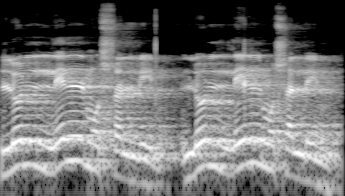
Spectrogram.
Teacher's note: یہاں پر لام کو لام سے ملا دینا ہے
